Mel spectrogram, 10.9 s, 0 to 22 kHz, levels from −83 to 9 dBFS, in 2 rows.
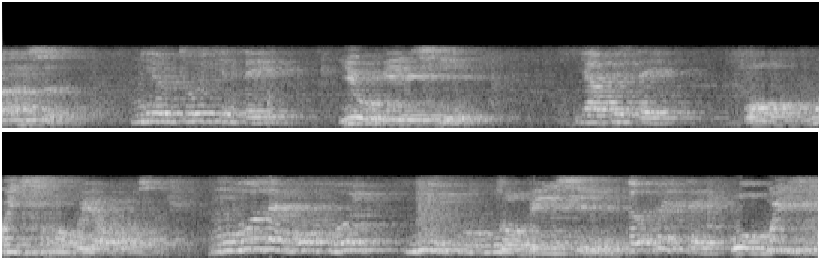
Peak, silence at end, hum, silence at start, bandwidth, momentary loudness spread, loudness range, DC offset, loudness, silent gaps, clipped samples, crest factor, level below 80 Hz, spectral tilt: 0 dBFS; 0 s; none; 0 s; 5.2 kHz; 11 LU; 3 LU; under 0.1%; -12 LUFS; none; under 0.1%; 12 dB; -56 dBFS; -6 dB/octave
